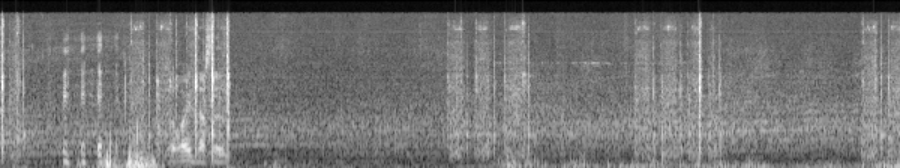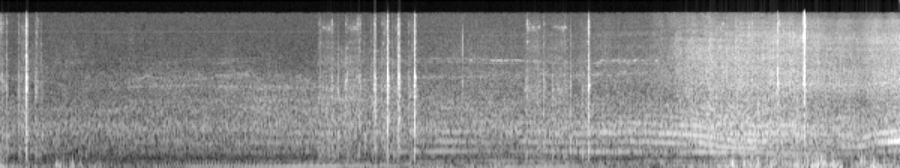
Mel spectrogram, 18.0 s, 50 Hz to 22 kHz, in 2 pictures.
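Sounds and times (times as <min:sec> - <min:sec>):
wind rumbling on microphone: 0:00.0 - 0:03.2, 0:04.0 - 0:10.3, 0:12.1 - 0:18.0
drone propellers humming: 0:00.0 - 0:10.2, 0:11.0 - 0:18.0
handling clicks: 0:12.2 - 0:13.7.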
